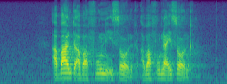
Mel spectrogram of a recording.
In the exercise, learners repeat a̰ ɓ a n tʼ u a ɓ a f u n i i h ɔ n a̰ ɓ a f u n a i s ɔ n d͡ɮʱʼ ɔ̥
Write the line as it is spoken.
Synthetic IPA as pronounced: a̰ ɓ a n tʼ u a ɓ a f u n i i s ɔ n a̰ ɓ a f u n a i s ɔː n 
